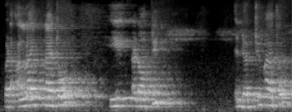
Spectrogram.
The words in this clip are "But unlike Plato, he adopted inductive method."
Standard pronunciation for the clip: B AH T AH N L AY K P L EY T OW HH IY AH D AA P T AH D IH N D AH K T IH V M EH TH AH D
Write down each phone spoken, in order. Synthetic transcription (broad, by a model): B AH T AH L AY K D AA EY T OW HH IY AH D AA P T AH D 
